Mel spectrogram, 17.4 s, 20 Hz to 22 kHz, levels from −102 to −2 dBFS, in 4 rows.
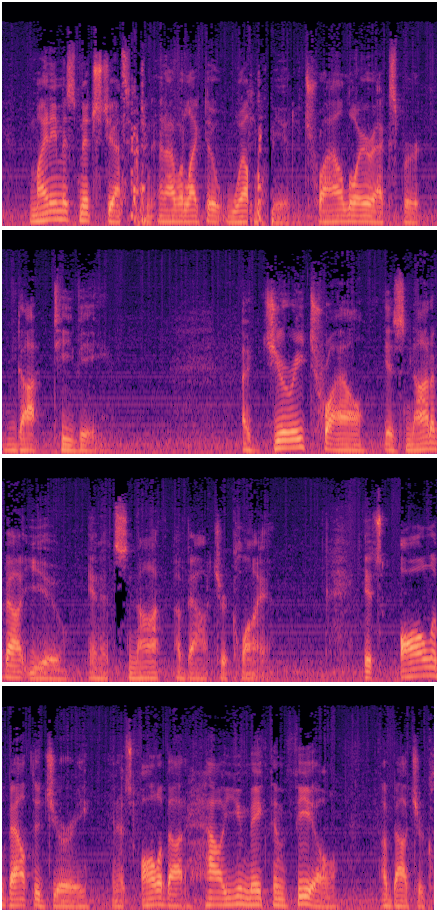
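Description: Frames out of order at 1.17 to 1.46 s and 2.45 to 2.72 s: two adjacent blocks of about 100 ms played swapped, giving a garbled flutter.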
